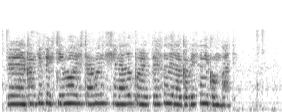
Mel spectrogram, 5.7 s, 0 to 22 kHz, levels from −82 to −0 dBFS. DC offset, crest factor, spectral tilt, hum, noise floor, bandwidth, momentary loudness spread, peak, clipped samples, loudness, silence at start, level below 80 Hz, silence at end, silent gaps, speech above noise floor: under 0.1%; 14 dB; -4.5 dB/octave; none; -58 dBFS; 7.2 kHz; 5 LU; -10 dBFS; under 0.1%; -25 LUFS; 0.1 s; -68 dBFS; 0.5 s; none; 33 dB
